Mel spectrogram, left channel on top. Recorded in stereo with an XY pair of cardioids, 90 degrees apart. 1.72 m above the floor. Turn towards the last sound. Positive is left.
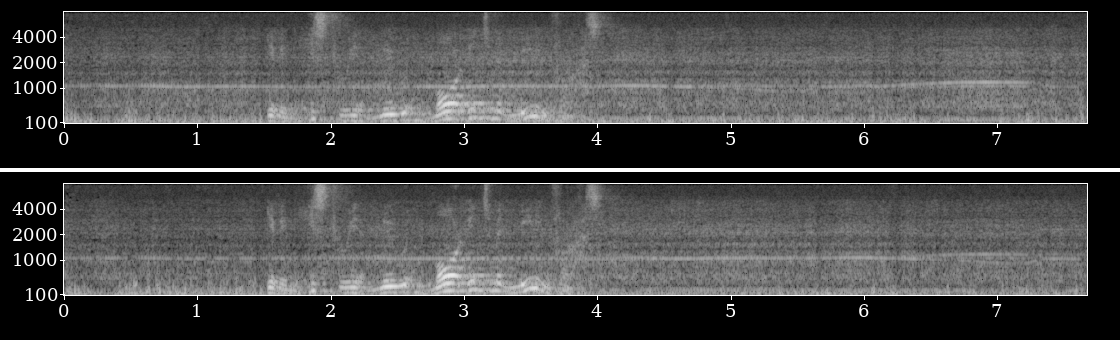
turn(degrees=-25)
